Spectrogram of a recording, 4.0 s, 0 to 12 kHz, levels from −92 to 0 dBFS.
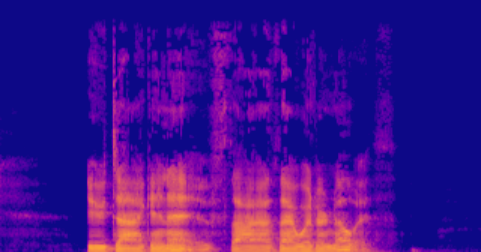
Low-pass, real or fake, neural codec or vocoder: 10.8 kHz; real; none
